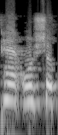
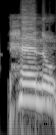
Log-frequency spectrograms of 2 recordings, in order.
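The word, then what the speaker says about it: pain: morce Christi is pronounced and P is pronounced P chocolate bread not Pano Chola or poo Chola however you say it you're so proud to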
